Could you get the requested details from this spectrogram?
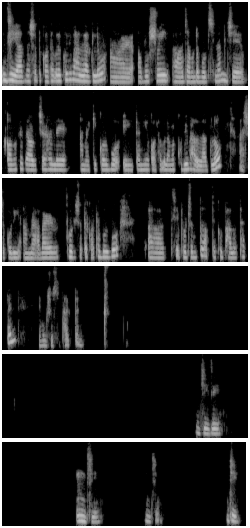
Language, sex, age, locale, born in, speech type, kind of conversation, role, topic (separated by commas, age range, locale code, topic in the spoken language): Bengali, female, 25-29, bn-BD, Bangladesh, conversation, unstructured, none, কর্মক্ষেত্রে অবিচারের শিকার হলে আপনি কী করবেন?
